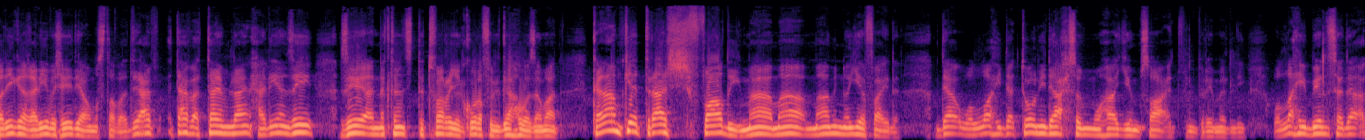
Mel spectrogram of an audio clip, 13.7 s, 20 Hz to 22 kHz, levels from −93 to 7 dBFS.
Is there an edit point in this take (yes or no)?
no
